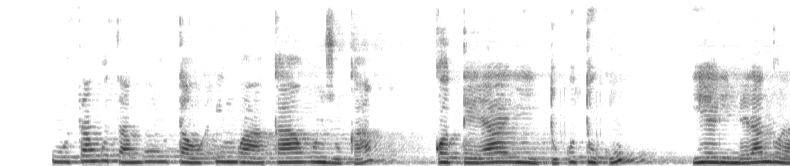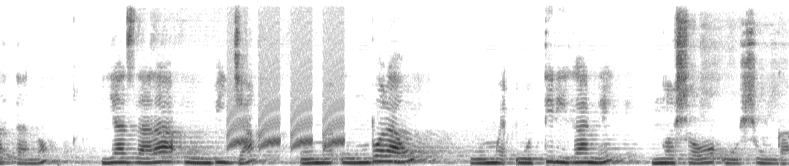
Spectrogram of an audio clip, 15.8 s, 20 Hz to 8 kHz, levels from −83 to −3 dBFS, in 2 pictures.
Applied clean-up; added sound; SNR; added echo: neural separator model SepFormer DNS4.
